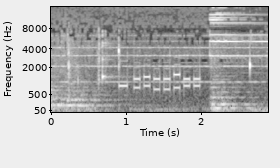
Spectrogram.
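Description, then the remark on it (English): A quick run of about nine short touch-tone dialing beeps on a telephone, evenly spaced and fairly clear, each a paired electronic tone, followed by a brief burst of line noise. “Just call her, ask her on the phone.”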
